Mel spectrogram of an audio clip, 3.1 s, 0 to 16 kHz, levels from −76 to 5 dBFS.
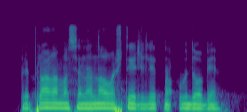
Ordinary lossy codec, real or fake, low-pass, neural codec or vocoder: none; fake; 7.2 kHz; codec, 16 kHz, 2 kbps, FreqCodec, larger model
